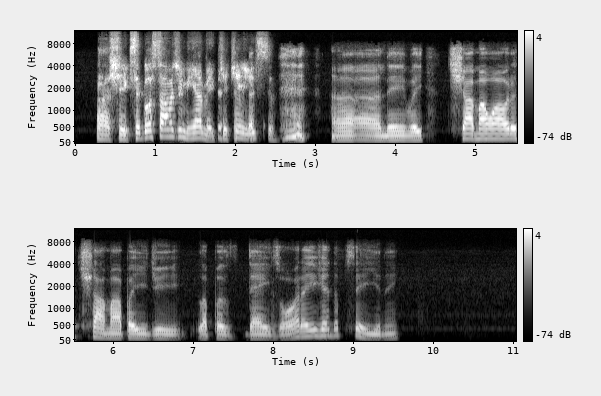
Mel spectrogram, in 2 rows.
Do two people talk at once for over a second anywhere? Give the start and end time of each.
none

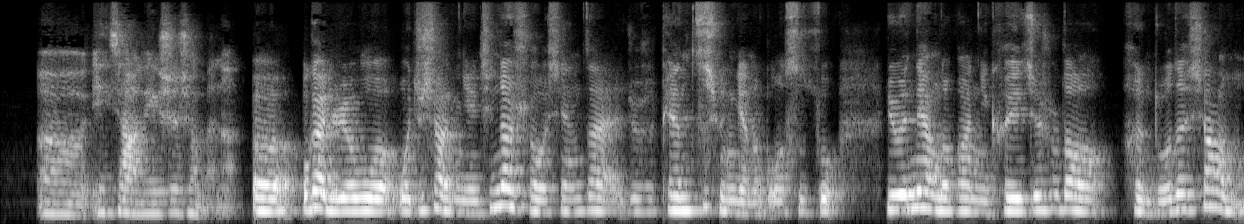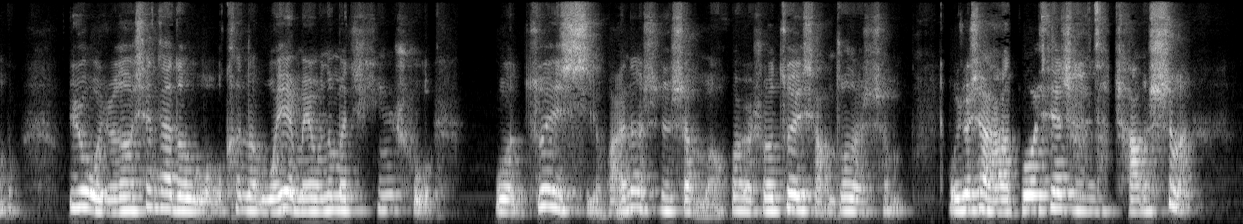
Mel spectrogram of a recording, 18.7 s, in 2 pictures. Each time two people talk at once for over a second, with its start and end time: none

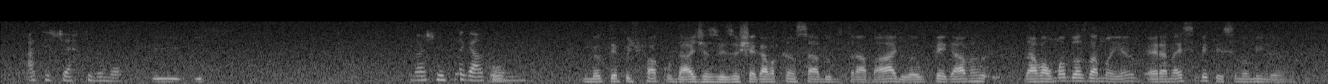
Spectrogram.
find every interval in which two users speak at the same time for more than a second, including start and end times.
none

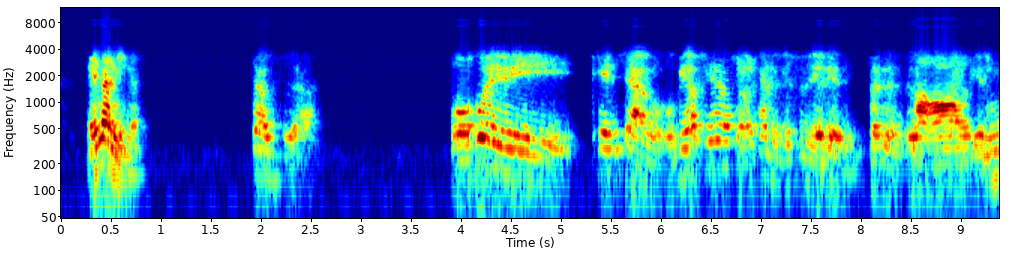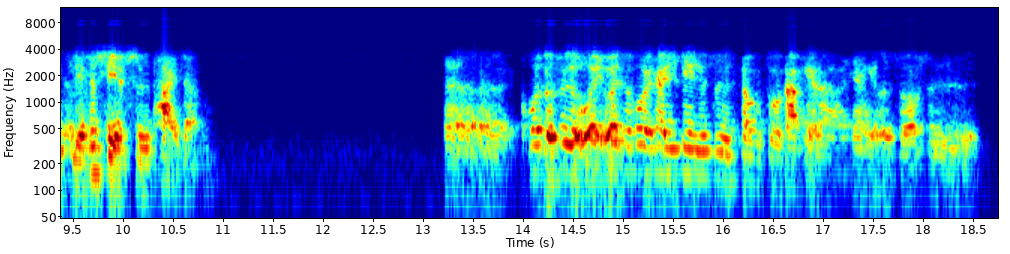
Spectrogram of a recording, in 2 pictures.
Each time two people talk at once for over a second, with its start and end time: 8.6-9.8

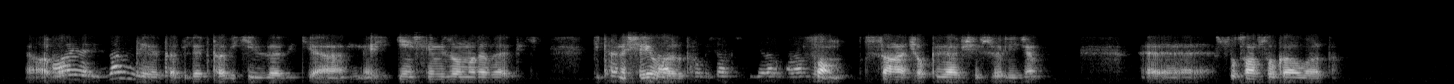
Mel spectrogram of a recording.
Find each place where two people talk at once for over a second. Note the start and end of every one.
none

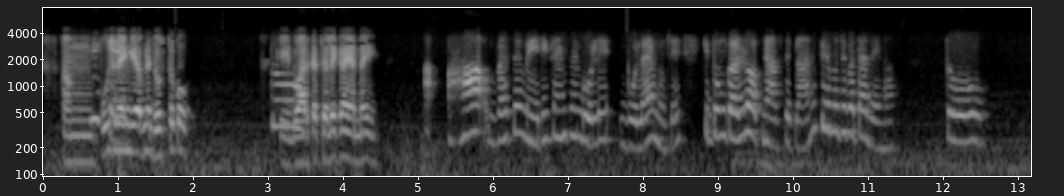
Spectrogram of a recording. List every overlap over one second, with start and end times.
none

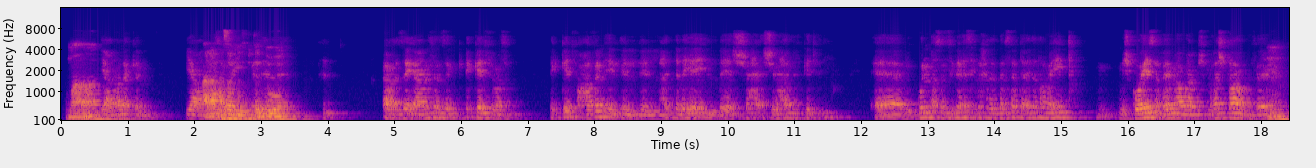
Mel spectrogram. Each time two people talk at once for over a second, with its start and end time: 2.1-3.4

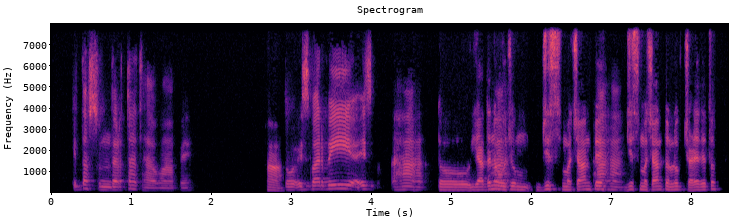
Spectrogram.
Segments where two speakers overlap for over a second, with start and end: none

